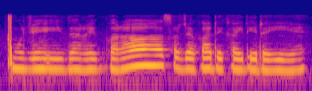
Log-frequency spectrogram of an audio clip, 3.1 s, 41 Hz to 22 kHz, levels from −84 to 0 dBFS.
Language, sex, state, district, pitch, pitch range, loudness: Hindi, female, Arunachal Pradesh, Lower Dibang Valley, 195 Hz, 190-200 Hz, -18 LUFS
